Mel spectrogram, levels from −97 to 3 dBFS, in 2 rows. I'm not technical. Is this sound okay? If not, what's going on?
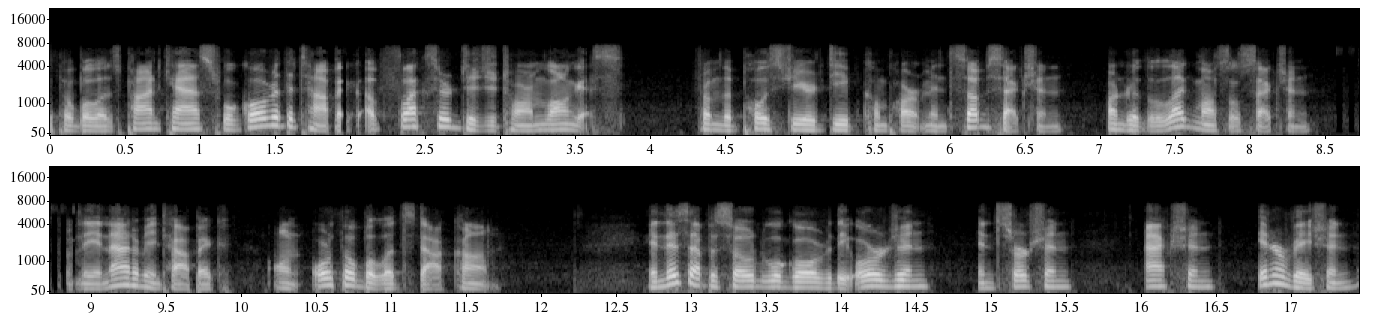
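No. There are lost AMR speech frames at 1.94 s, just after "will go over the", and again from 8.58 to 8.93 s, after "the leg muscle section". On a phone call, radio errors corrupted small chunks of speech, so the decoder guessed each gap by stretching and fading the last good sound. The first gap is about 40 ms, heard as a brief dip or warble. The second scatters short dropouts across about a third of a second, making the sound flutter before "the anatomy topic on".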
